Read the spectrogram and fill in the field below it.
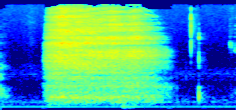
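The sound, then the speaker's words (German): One long, deep, airy breath drawn in, loud and steady for over a second before fading, followed by a couple of small clicks. No one speaks. “Einmal tief durchatmen.”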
